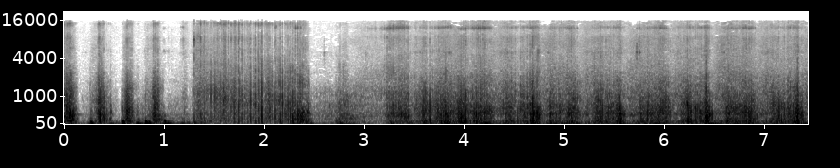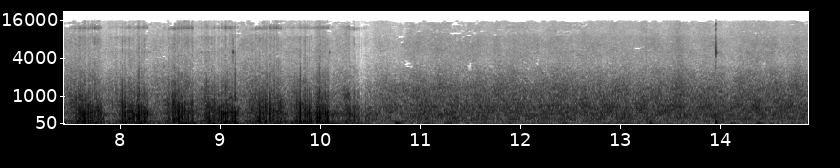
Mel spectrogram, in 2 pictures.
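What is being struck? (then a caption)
Foam microphone windscreen. Hands rub a black foam microphone windscreen while long fake nails scratch across it, giving close, muffled rubbing and scratching. It opens with a run of fast, distinct scratches, then settles into a steady stream of scraping strokes that fades to a softer, even rubbing hiss toward the end, mostly low in tone.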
